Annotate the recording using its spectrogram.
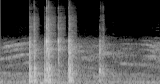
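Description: A handful of sharp clicks and taps as a steel screwdriver tip knocks against the plastic jamb strip and track of an accordion door, with a faint high rising call at the very start.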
